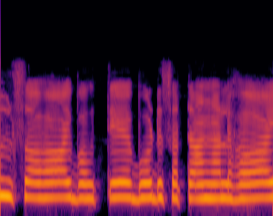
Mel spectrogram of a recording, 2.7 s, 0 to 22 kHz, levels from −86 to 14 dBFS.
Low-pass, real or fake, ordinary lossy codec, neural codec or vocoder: none; real; none; none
